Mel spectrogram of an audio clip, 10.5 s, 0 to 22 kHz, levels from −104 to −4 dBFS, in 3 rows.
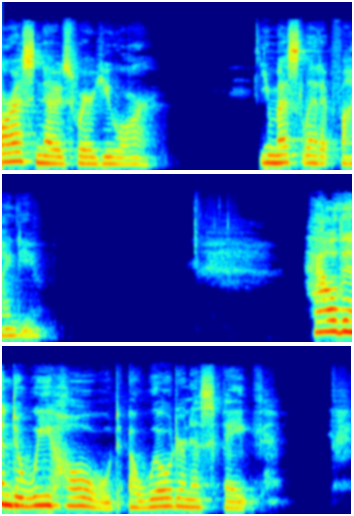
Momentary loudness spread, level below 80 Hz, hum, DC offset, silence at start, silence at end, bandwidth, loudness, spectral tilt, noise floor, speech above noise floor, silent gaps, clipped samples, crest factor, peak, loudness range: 16 LU; -64 dBFS; none; under 0.1%; 0 s; 0.1 s; 14 kHz; -26 LUFS; -4.5 dB/octave; -63 dBFS; 38 dB; 1.77-2.10 s, 4.19-5.34 s, 6.33-6.52 s, 9.93-10.24 s; under 0.1%; 18 dB; -10 dBFS; 12 LU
